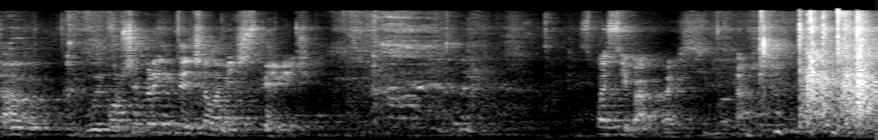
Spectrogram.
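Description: A young man speaks with animation to an audience in a room with a slight echo.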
